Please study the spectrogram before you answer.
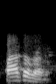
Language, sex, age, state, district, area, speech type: Marathi, male, 18-30, Maharashtra, Kolhapur, urban, conversation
